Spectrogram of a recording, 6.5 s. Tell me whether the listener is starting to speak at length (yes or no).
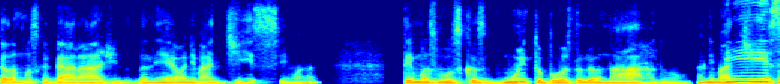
yes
